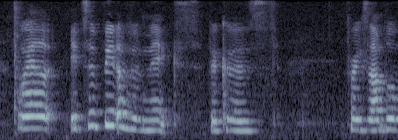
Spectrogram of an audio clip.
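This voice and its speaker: A woman talks at a moderate pace, her pitch varying in an ordinary way. Noticeable background noise comes through too. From Madagascar. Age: 20s. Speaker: student. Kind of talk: interview.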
